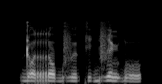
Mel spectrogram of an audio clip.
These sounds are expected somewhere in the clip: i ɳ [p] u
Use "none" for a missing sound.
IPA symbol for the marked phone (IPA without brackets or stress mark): ɓ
